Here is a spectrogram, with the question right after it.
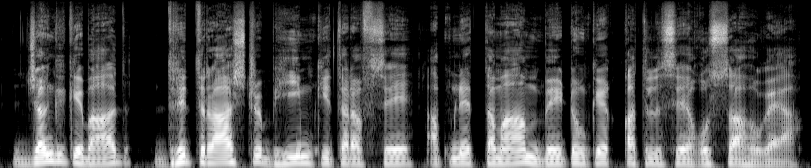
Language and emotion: Urdu, neutral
